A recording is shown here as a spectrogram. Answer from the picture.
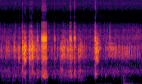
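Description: Muffled underwater knocks and scraping as a steel spear shaft with a speared fish on it grinds against rock and coral. There is a quick cluster of crackly strikes in the first second, then a single sharp one.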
